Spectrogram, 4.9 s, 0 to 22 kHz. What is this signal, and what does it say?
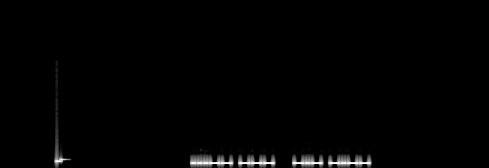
Morse code, heard as a keyed tone, about 38 wpm, 700 Hz. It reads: 3O KY
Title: Winter Field Day Exchanges 40wpm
